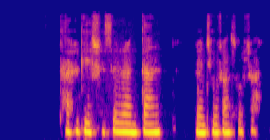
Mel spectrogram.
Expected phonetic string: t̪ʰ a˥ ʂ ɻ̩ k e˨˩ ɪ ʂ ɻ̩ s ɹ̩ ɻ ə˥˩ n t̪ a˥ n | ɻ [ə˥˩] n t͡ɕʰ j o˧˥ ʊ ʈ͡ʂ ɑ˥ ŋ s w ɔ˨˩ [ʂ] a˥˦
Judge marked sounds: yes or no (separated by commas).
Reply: no, yes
